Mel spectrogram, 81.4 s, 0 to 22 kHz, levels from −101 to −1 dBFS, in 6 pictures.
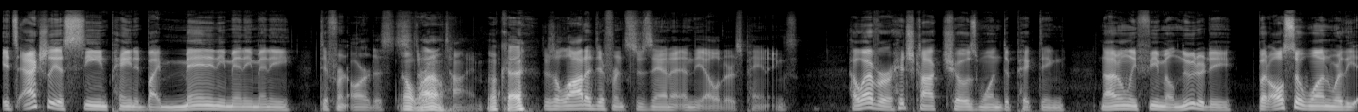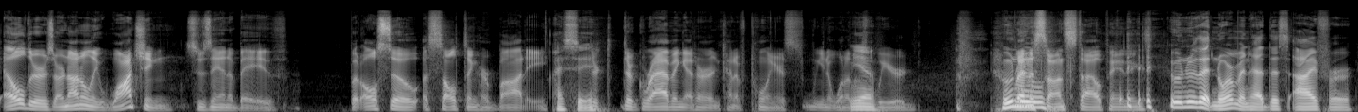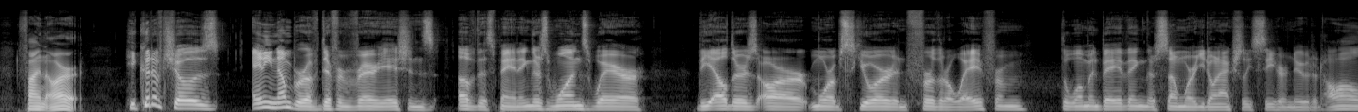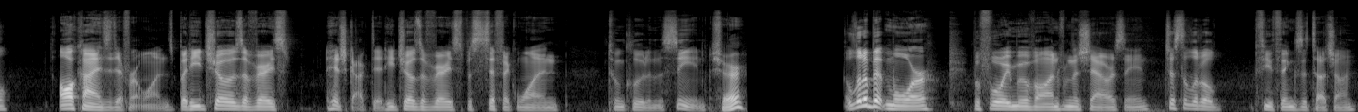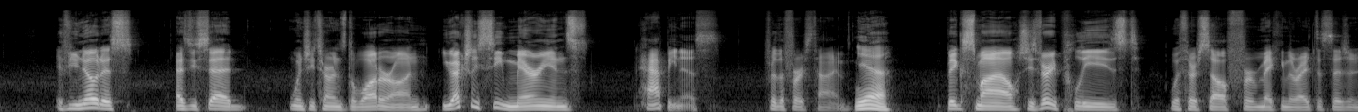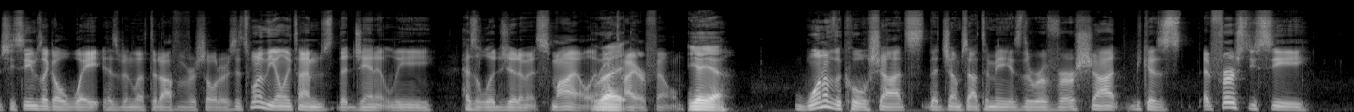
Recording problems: none

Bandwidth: 14.5 kHz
